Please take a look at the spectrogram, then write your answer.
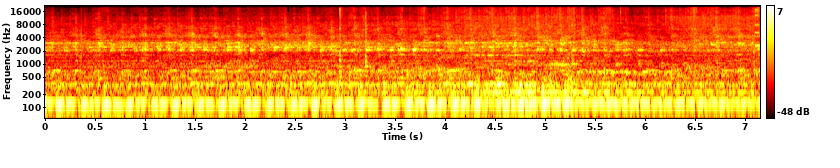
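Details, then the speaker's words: Normal cranking on a 1969 El Camino not started in several weeks. The starter was fitted with no shims after a 1/8 inch armature-shaft-to-flexplate gap was measured, and the door was opened to hear better. An even, rhythmic churn at about two beats a second with no grinding or clicking. "Now, I'm going to open the door so maybe you can hear a little better. But there was no noise in that starter at all."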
